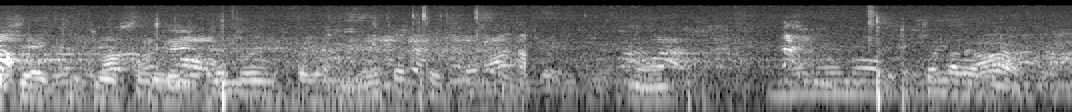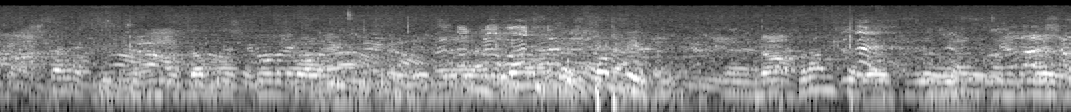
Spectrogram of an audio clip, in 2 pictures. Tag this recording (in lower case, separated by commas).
speech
